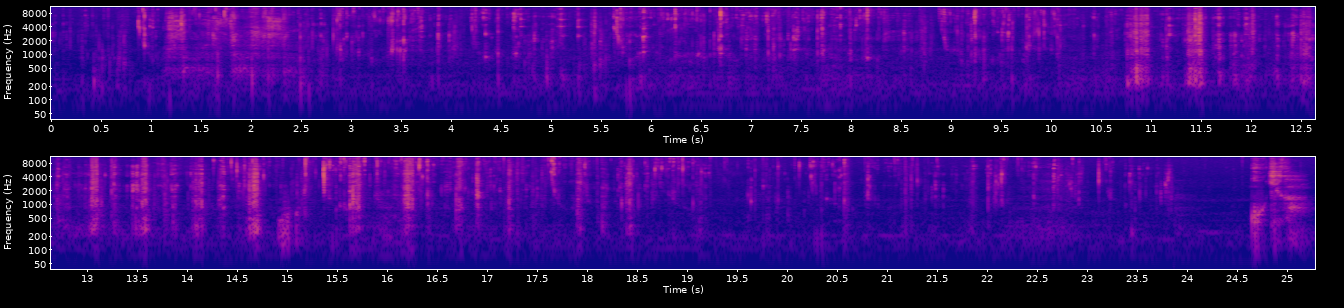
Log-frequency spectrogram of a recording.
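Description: A young man chews food close to a microphone with wet smacking sounds.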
